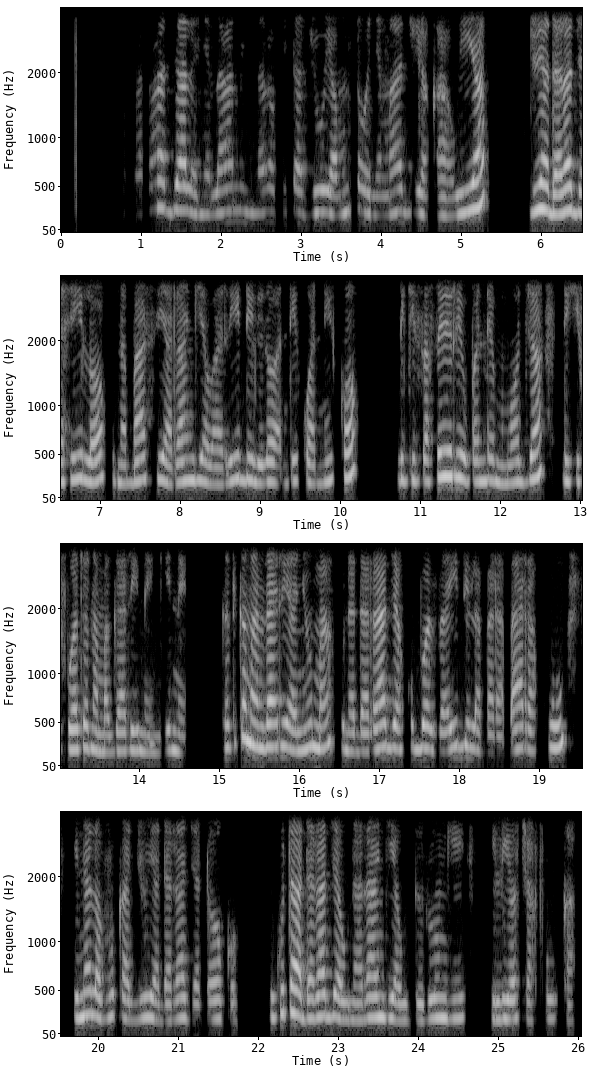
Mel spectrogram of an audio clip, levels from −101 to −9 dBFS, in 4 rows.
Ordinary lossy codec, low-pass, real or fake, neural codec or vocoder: Opus, 32 kbps; 3.6 kHz; real; none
